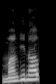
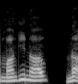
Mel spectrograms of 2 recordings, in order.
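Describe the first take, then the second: First: "मांगी नाव" cut off before any "ना", rising on "नाव"; break after "नाव". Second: "मांगी नाव ना" as one phrase, falling on "ना"; break after "ना". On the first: Teacher showing students the other reading, rising on "नाव". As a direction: lift "नाव" and stop there. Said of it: "तो यहाँ केवट ना आने की बात है". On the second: Teacher asking students how to read it, closing on "ना". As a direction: join "ना" to "मांगी नाव" and close there. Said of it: "क्या बोलोगे?". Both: Shown as a demonstration.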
